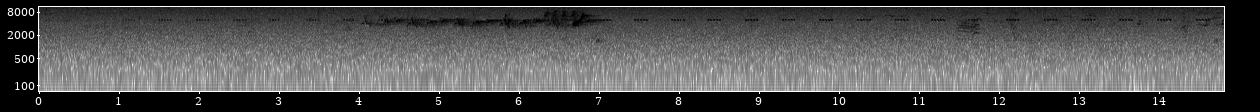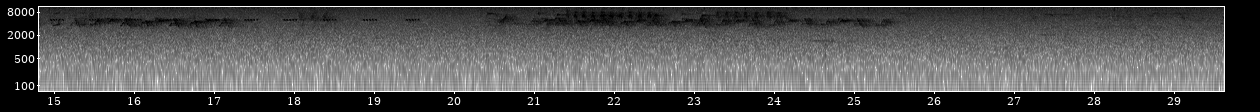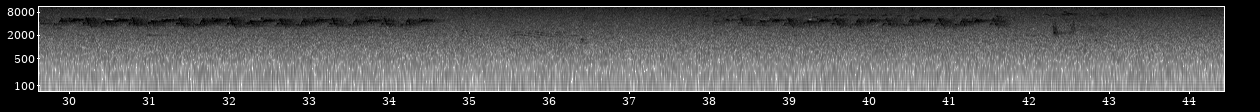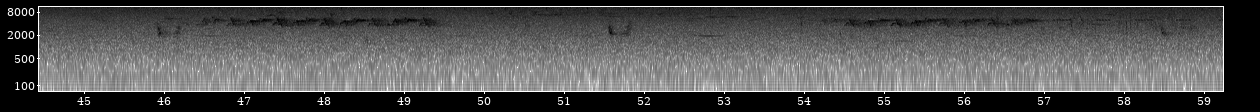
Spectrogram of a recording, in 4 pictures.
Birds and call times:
Red-faced Crombec (Sylvietta whytii): 0:05.5, 0:16.1, 0:22.0, 0:32.2, 0:40.2, 0:48.1, 0:55.4
Tawny-flanked Prinia (Prinia subflava): 0:21.8

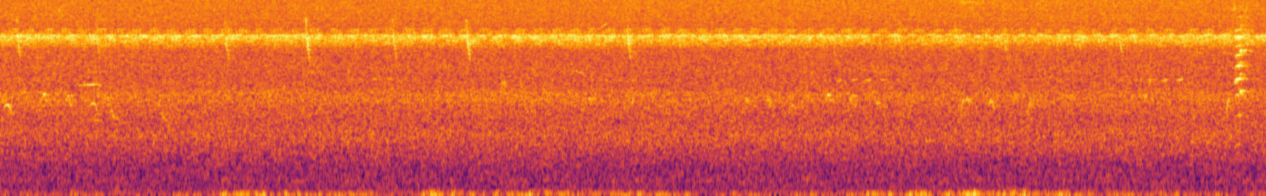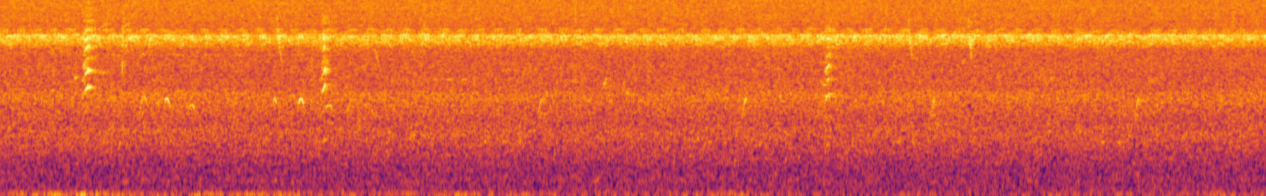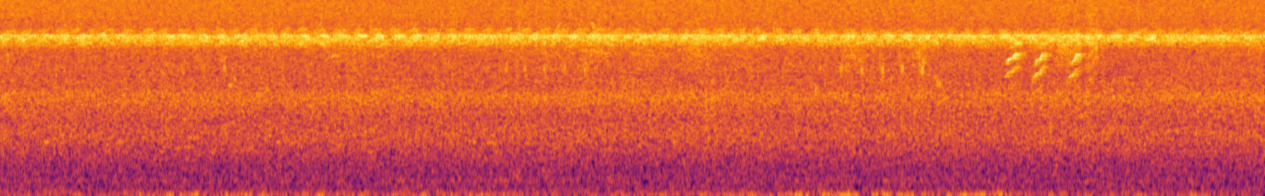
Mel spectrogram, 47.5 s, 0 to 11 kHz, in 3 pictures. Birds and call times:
Hamerkop (Scopus umbretta): 0:15.5, 0:16.9, 0:26.1
Red-chested Cuckoo (Cuculus solitarius): 0:17.9
Gray-backed Camaroptera (Camaroptera brevicaudata): 0:44.6

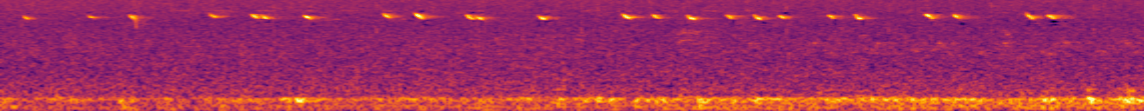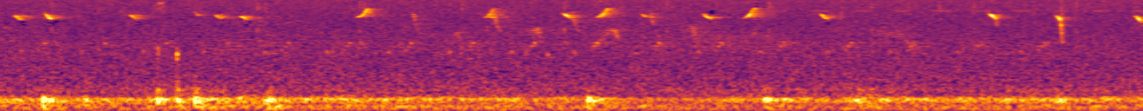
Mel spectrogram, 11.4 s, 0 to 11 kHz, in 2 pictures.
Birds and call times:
Mouse-colored Penduline-Tit (Anthoscopus musculus): 0:01.3, 0:03.2, 0:06.0, 0:08.6

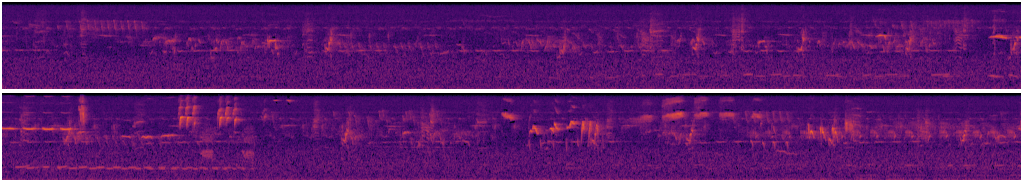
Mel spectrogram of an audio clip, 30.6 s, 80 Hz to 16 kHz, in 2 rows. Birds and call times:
Sulphur-breasted Bushshrike (Telophorus sulfureopectus): 0:09.4, 0:28.6

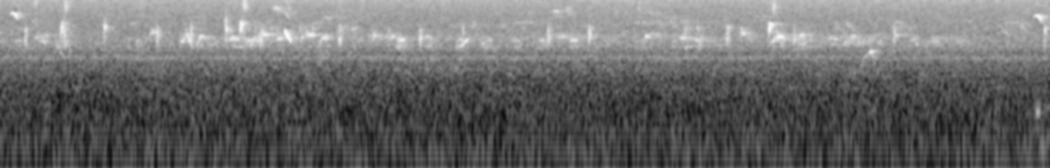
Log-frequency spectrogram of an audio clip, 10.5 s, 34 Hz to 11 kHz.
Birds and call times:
Scarlet-chested Sunbird (Chalcomitra senegalensis): 0:02.9

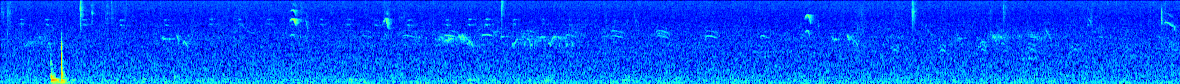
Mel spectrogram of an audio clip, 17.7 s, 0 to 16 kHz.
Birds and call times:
Speckled Mousebird (Colius striatus): 0:04.4, 0:12.1
Red-fronted Barbet (Tricholaema diademata): 0:09.3

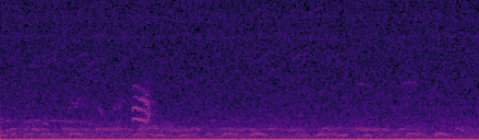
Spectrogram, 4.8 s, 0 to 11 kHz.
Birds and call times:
Gray-backed Camaroptera (Camaroptera brevicaudata): 0:01.4
Red-eyed Dove (Streptopelia semitorquata): 0:02.6

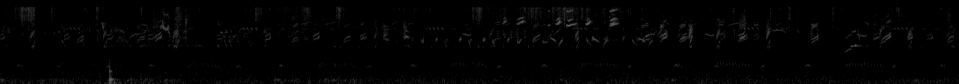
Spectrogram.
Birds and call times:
Red-cheeked Cordonbleu (Uraeginthus bengalus): 0:05.8
Red-billed Firefinch (Lagonosticta senegala): 0:07.5

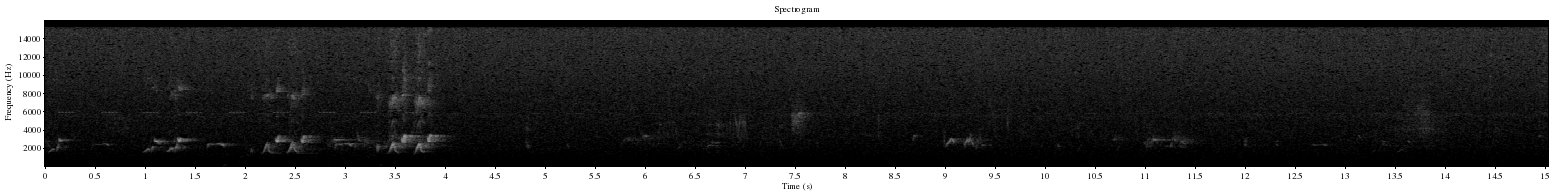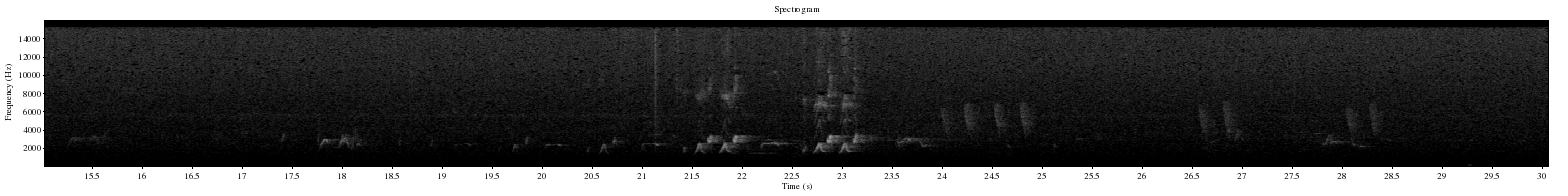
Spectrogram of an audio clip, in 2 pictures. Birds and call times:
White-browed Robin-Chat (Cossypha heuglini): 0:02.2, 0:21.8
Common Bulbul (Pycnonotus barbatus): 0:09.0, 0:17.8

